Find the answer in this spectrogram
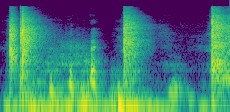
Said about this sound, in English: When I clap my hands, he's gonna appear.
